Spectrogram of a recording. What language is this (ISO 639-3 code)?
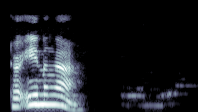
luo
